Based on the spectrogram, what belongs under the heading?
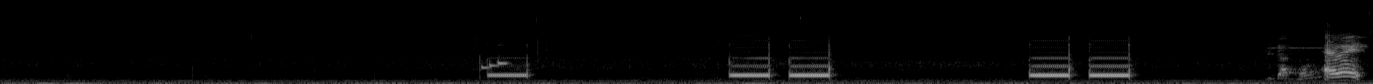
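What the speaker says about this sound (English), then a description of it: "Let's phone Suj." Telephone dialing tones beep in a few separate clusters of two or three, clear and steady over a faint background hum, with a brief voice at the end; no ringing is evident.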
